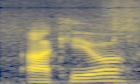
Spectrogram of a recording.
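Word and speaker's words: Accio: Akio? Oh, okay, that's how you pronounce it.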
